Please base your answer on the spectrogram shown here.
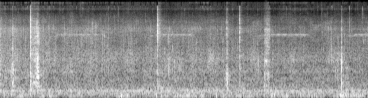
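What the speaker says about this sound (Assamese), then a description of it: "এতিয়া আদা নহৰু খুন্দাখিনি দি দিছোঁ, ভালদৰে লৰাই বিলাহীৰ পেষ্টখিনি দি দিছোঁ। এইখিনি ভালদৰে লৰাই দিম।" Ginger-garlic and tomato paste frying in a pan, with a soft steady sizzle and intermittent sharp scrapes and taps of a spatula stirring it, fairly quiet overall.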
